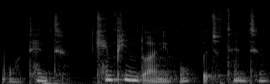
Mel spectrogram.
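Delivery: hushed disbelief, breathy and small; scoffing whisper. Acted. Preacher mocks God's tent as a campsite, whispered.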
